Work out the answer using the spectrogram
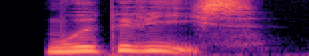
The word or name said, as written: modbevis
